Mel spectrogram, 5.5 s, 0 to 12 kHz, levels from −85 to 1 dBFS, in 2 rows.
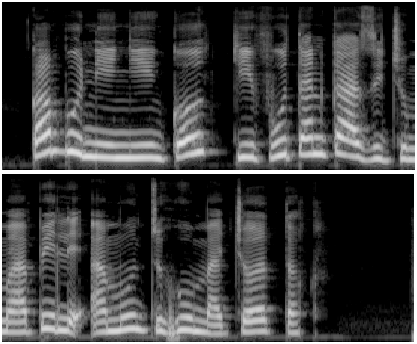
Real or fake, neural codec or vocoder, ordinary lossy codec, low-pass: real; none; none; 10.8 kHz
